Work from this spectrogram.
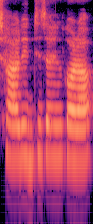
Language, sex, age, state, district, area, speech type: Bengali, female, 18-30, West Bengal, Uttar Dinajpur, urban, spontaneous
